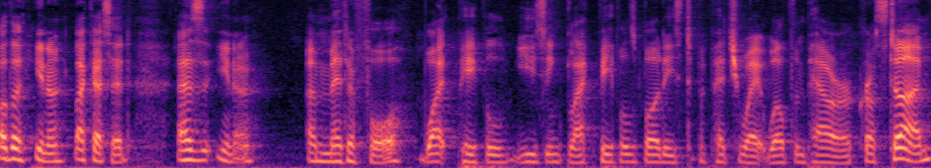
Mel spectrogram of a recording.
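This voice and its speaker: This man speaks at a fairly quick pace in a normal speaking voice, with fairly high pitch and ordinary pitch variation, on a very clean recording with a silent background. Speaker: podcast co-host. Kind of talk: comedy podcast banter, recounting a movie plot.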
